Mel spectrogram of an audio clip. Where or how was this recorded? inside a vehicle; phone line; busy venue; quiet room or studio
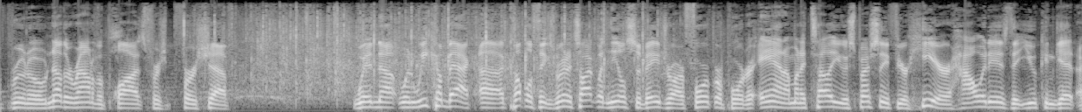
busy venue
